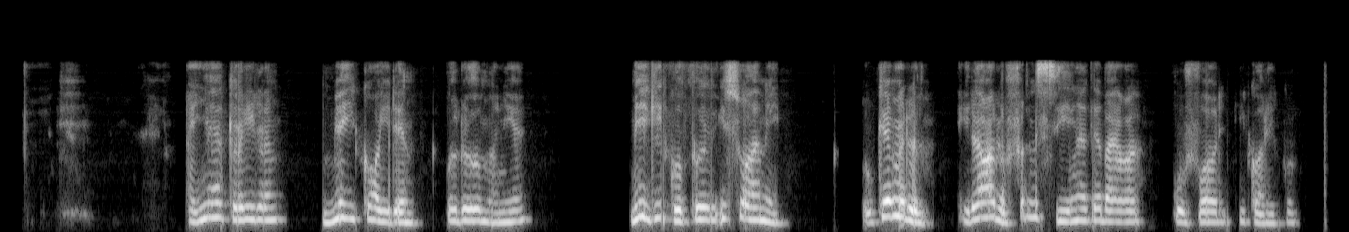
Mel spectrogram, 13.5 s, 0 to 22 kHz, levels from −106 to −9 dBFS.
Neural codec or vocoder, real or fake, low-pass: codec, 24 kHz, 3 kbps, HILCodec; fake; 7.2 kHz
